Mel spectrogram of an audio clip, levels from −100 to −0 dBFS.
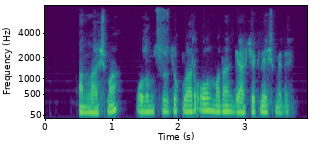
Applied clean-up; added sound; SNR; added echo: none; none; none; none.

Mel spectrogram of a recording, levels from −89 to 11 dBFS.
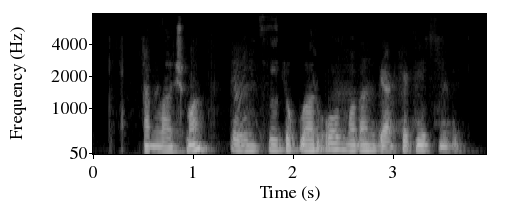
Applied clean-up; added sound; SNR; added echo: neural mask model DeepFilterNet 3.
